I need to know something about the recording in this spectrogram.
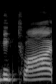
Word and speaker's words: Victoire: How do you pronounce Vikto? I'm American so on the English broadcast are always saying Victto. When I finally went to Montreal, everybody was saying Vikto.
